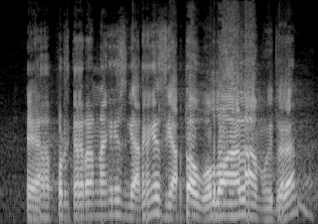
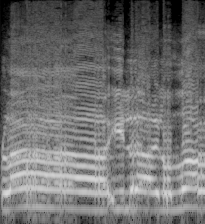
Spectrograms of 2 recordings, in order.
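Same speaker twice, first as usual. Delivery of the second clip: raised, high, drawn-out invocation; powerful dhikr cry; 5 semitones higher, 4 dB louder than usual. Shown as a demonstration. One utterance that shakes the universe, high ringing cry. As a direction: call it out slowly on a high note. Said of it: "Begitu sekali ngucap".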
